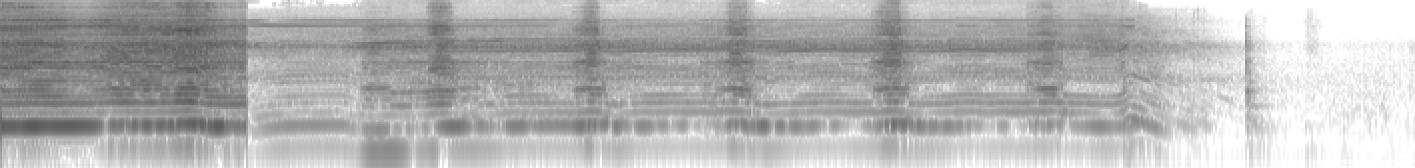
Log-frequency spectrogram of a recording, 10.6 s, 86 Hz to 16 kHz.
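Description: Milwaukee M12 cordless die grinder with a Pferd medium-hard grinding disc running on hot-rolled steel at about 10,000 RPM, giving a steady high motor whine with grinding rasp. It is loud for the first two seconds, then quieter, swelling about once a second as the disc works back and forth. Near the end the motor winds down with a falling whine and stops.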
